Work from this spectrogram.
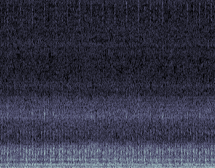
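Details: Nissan Interstar / Renault Master diesel at idle: rough, uneven idle with lumpy low beat and dropped pulses; persistent misfire remains after injectors, fuel pipes and injector wiring loom were replaced, cause not found.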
